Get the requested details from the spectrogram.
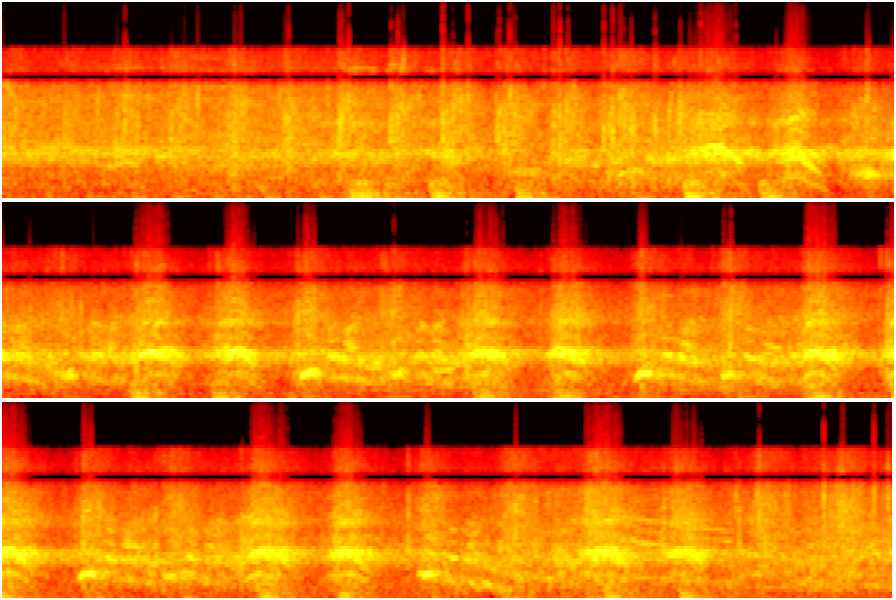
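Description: Hands clap close by in time with the chant.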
